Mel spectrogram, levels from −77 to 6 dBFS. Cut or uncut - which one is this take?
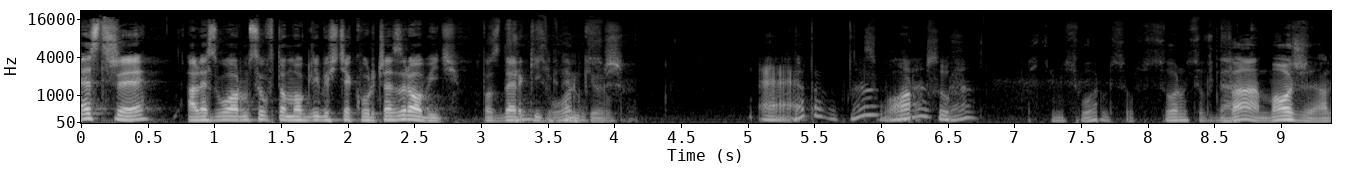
cut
